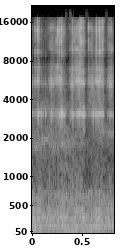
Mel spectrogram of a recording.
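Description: A sealed glass jar of dehydrated celery is shaken to check that no moisture is getting in, giving a brief, bright, dry rattle of loose pieces with almost no low end. The pieces move freely, indicating the celery is still dry.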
